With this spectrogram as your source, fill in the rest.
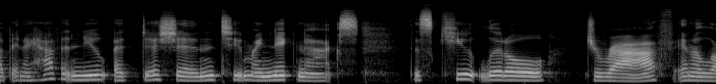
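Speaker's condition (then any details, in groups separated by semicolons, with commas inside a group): No condition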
